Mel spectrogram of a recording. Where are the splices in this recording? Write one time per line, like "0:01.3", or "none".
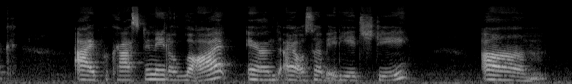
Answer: none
